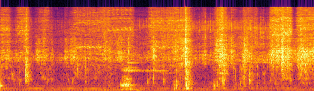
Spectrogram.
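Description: Fingertech Viper kit battlebot's electric drive motors whirring, with irregular scrapes and knocks as it shoves against another small robot on a hard floor.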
